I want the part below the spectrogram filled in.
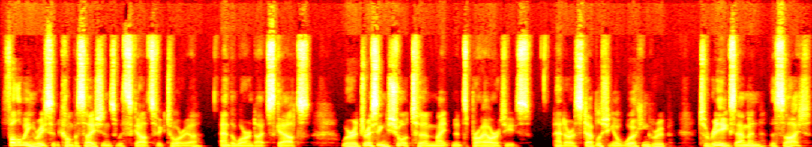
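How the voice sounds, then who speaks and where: A man's voice: lowish voice, lively intonation, moderate pace, a bit bright, no echo, clean studio sound. A man reading a prepared official statement aloud for a news article. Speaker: volunteer reader of quoted statement.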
